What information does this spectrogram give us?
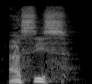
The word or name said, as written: asis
